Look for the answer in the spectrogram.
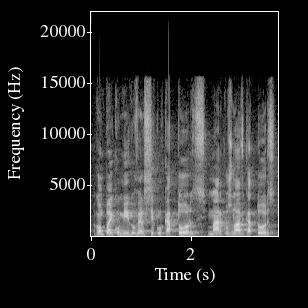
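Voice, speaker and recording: A man's voice: on the high side, animated, moderate pace. A man preaching a sermon as a pastor, explaining the Bible with rhetorical questions at a church service. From Brazil.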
